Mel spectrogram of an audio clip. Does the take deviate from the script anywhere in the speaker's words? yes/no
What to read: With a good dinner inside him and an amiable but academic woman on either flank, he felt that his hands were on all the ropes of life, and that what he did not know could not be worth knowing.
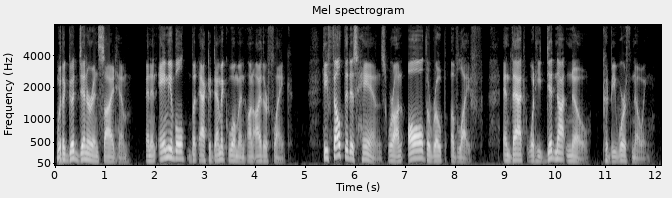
yes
